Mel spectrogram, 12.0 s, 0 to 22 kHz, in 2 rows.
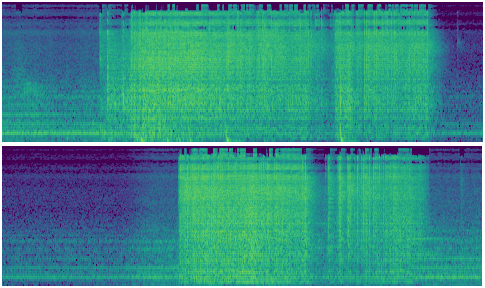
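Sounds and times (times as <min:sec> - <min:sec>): welder crackling: 0:01.2 - 0:05.5, 0:08.2 - 0:11.4.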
